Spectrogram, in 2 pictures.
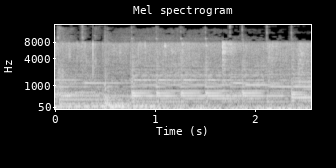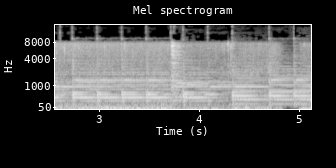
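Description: Sliced onions fry in hot oil for a desi-style Odia mutton jholo curry, a steady soft sizzle throughout with background music playing over it.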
